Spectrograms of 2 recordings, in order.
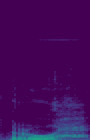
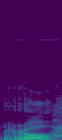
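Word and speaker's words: روح: дальше дальше у нас слово рух или рох через о тоже произносят в разговоре речи ничего страшного Это Душа рохи моя Душа ро И то и другое можно через о или через у значит рохи моя душа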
